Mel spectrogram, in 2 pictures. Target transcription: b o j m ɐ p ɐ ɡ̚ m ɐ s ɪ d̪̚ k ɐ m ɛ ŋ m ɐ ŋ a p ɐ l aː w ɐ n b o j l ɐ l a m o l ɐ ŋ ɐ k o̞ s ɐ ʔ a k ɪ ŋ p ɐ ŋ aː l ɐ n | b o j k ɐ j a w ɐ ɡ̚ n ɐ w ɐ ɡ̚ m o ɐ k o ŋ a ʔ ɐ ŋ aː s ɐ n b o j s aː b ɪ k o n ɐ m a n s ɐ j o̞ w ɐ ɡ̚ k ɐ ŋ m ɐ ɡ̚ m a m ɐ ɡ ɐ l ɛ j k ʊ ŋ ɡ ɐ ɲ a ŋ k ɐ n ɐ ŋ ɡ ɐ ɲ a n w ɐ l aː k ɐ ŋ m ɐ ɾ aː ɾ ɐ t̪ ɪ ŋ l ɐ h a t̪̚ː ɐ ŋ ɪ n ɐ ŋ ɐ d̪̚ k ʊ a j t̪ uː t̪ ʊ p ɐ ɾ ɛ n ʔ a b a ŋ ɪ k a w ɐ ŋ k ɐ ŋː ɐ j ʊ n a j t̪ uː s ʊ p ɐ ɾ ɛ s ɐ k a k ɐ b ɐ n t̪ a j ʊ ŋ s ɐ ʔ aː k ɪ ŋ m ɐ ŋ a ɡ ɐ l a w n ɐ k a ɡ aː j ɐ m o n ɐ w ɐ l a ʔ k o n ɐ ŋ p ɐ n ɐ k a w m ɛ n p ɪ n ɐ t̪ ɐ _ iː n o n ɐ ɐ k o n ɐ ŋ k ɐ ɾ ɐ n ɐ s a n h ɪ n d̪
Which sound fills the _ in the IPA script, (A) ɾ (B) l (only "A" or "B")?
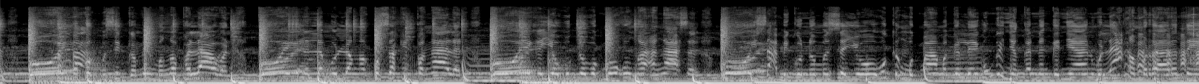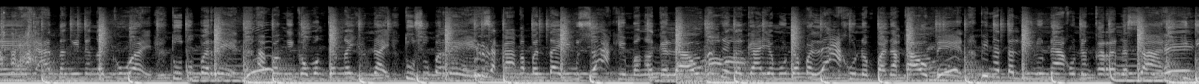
B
